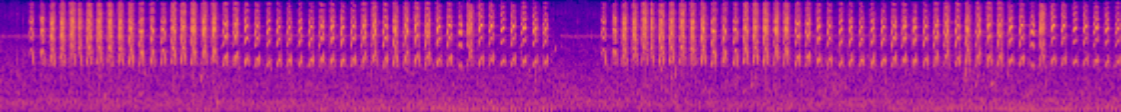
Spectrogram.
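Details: Clear chattering of a plantain squirrel: fast, sharp, high-pitched clicks repeated evenly in two sustained bursts of about five seconds each, separated by a half-second silence, over a quiet background.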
